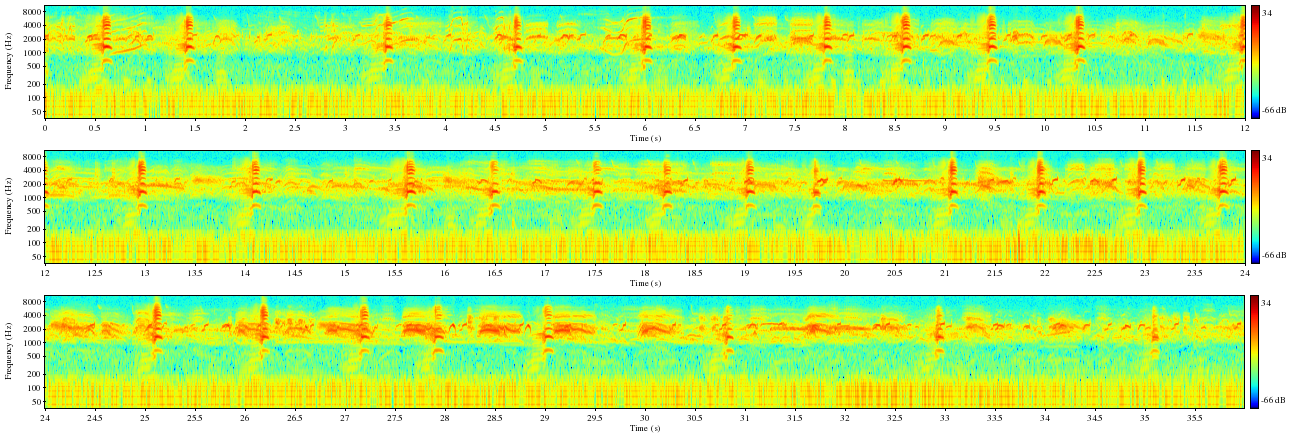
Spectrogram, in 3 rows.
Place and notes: Stone Cottages, Woodbridge, UK - Belpers Lagoon soundscape ...
Belper's Lagoon soundscape ... RSPB Havergate Island ... fixed parabolic to cassette recorder ... bird calls ... song from ... canada goose ... shelduck ... chiffchaff ... avocet ... lapwing ... oystercatcher ... redshank ... ringed plover ... black-headed gull ... herring gull ... back ground noise from planes ... distant ships ...
13 April 2004, 07:00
